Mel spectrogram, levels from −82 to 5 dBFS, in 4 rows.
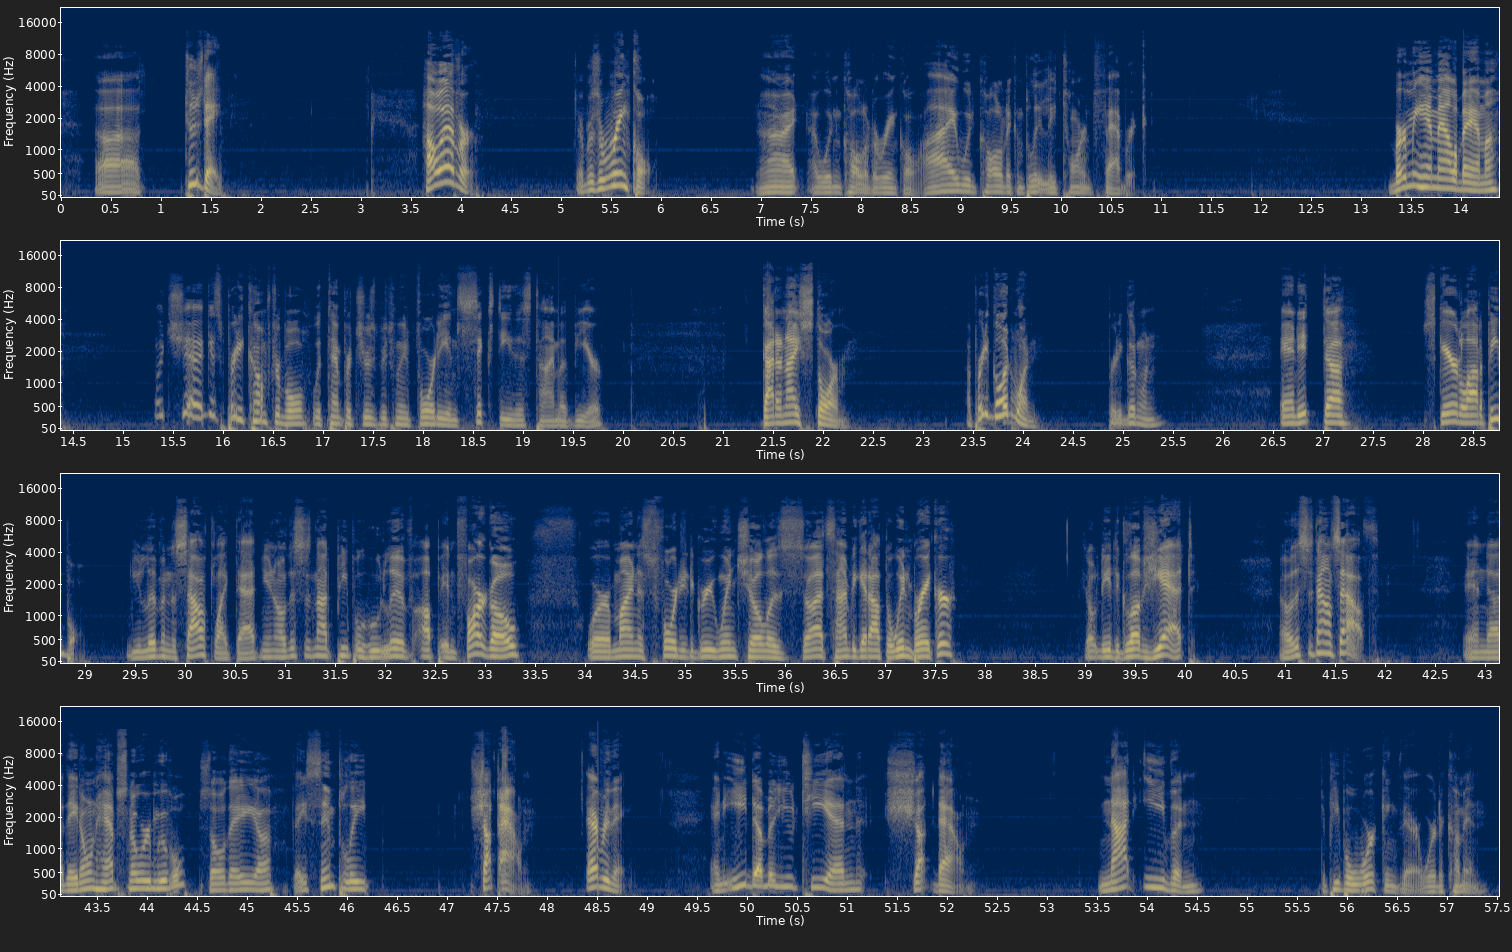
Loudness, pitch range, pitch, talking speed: -22 LUFS, 110-155 Hz, 130 Hz, 140 wpm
